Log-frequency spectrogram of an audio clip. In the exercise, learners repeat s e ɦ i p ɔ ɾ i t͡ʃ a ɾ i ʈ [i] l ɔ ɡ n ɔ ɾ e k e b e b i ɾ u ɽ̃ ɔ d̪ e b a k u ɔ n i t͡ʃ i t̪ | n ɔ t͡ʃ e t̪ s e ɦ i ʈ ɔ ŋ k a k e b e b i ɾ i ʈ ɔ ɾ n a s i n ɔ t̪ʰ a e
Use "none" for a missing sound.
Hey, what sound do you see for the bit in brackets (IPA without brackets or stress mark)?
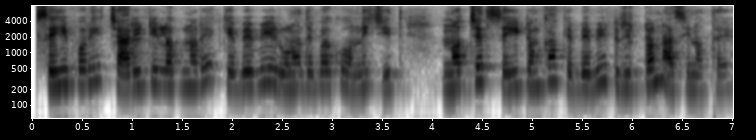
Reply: i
